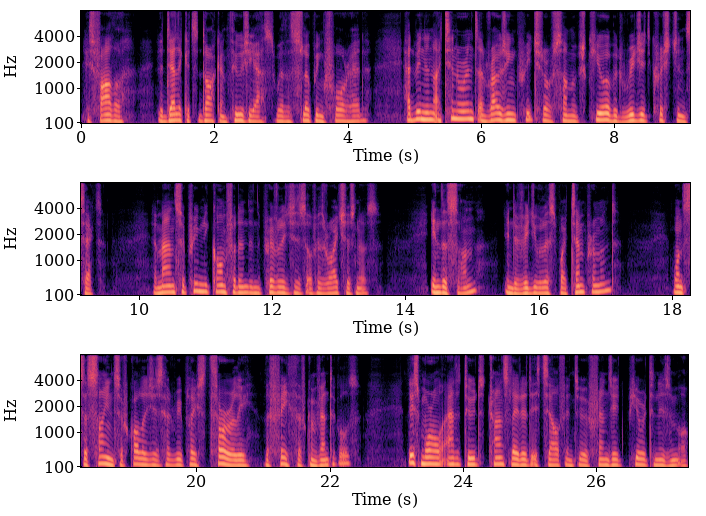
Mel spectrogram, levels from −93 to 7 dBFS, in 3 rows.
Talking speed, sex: 135 wpm, male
